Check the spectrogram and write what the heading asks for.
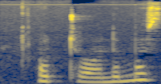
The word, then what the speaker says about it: autonomous: Autonomous, да, autonomous на о ударение.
